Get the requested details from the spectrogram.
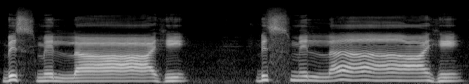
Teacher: এই আল্লাহ শব্দের ডানে আসছে জের এজন্য আল্লাহ শব্দ পাতলা হবে · এই আল্লাহ শব্দের ডানে আসছে জের, এই জন্য আল্লাহ শব্দ পাতলা হবে। আর আরবিতে একে বলা হয় বারিক, বারিক অর্থ পাতলা, অর্থাৎ এখানে মোটা হবে না, এখানে লয় আকার প্রকাশ পাবে, লা হবে।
